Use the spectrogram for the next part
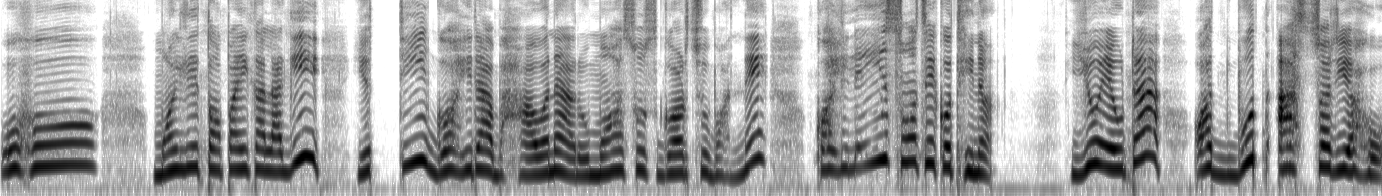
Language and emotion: Nepali, surprised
